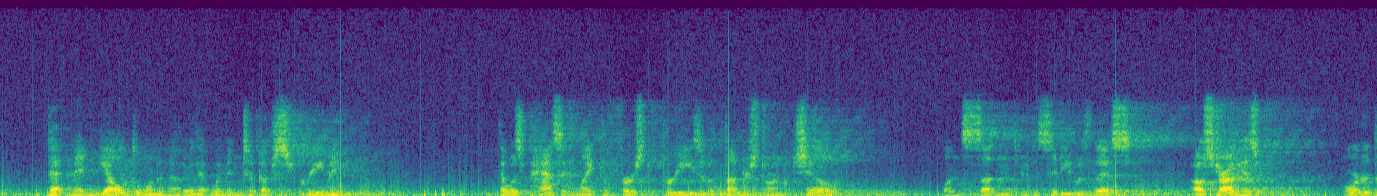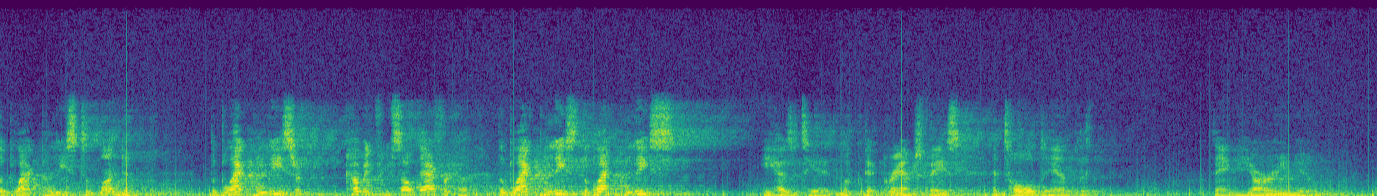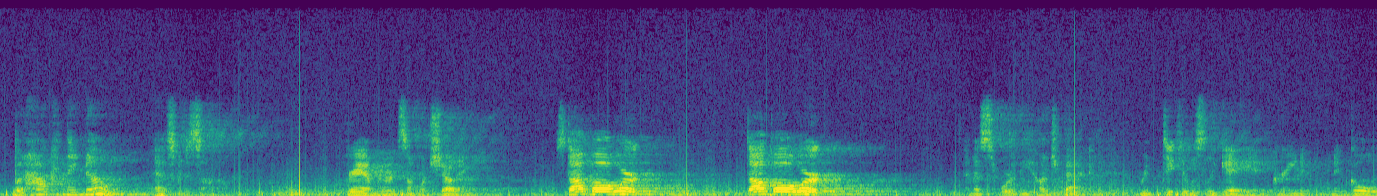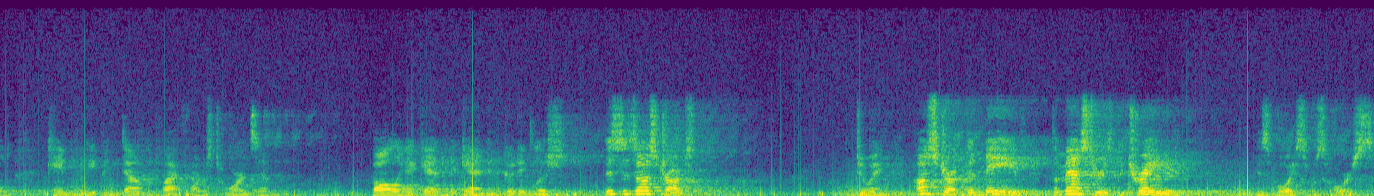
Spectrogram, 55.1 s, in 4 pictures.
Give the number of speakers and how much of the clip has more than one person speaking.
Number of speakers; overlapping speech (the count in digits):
1, no overlap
